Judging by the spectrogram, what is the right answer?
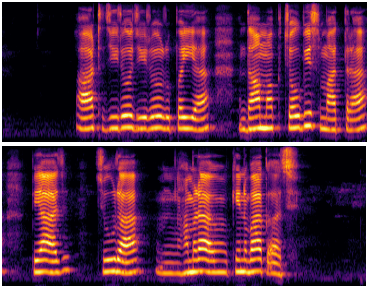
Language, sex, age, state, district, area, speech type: Maithili, female, 60+, Bihar, Madhubani, rural, read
